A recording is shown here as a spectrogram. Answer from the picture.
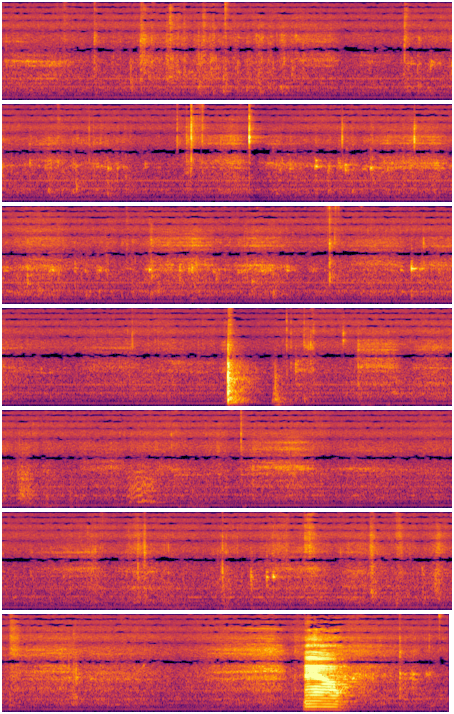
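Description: A brown glass half-gallon jug being swirled and handled to dissolve honey in hot apple-juice wort: faint liquid sloshing with small clicks. A little before halfway, a single sharp knock as the glass jug is set down on the countertop.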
